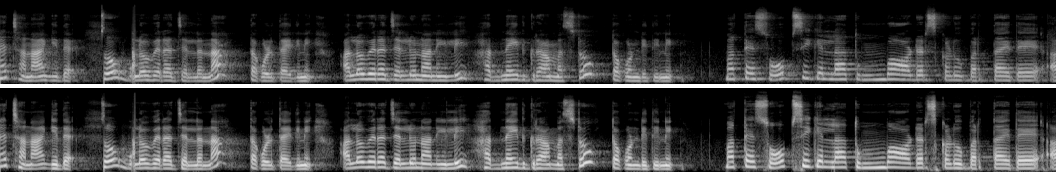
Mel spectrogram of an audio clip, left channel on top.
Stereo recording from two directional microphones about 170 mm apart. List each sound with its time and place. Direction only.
0.0 s a woman's voice: 35° right (ahead or behind)
8.6 s speech: 30° right (ahead or behind)
8.9 s a woman's voice: 45° right (ahead or behind)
